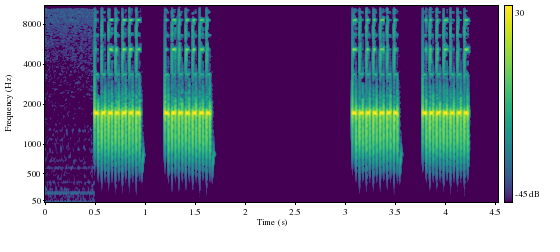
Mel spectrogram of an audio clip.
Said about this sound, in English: The sound of a cell phone ring plucked Gia from the nightmare she had just endured.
